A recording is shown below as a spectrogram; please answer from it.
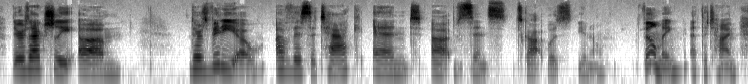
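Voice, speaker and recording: A woman's voice: mid-range voice, fairly bright tone. A woman hosting a podcast, telling a story in a chatty, casual way with laughing asides. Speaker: podcast host.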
